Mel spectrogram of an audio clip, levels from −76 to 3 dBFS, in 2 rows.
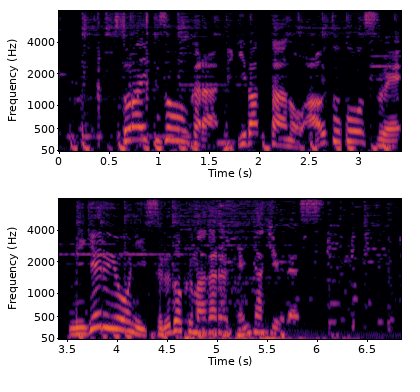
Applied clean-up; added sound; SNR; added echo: classical method spectral subtraction.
